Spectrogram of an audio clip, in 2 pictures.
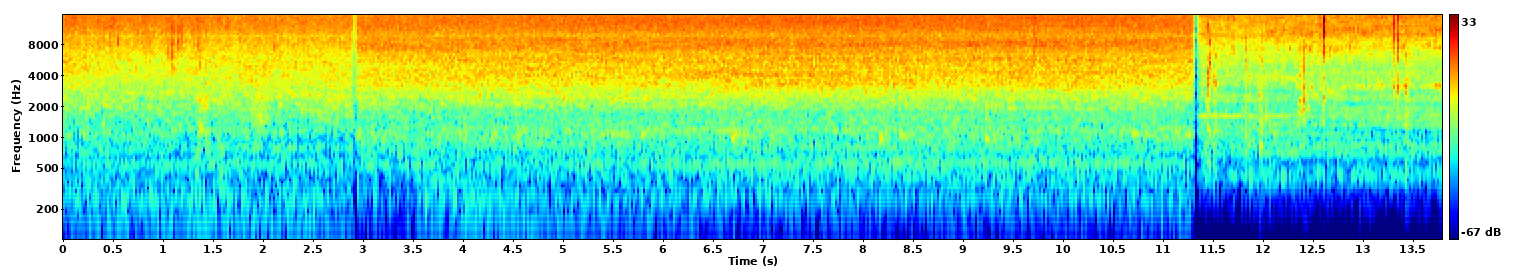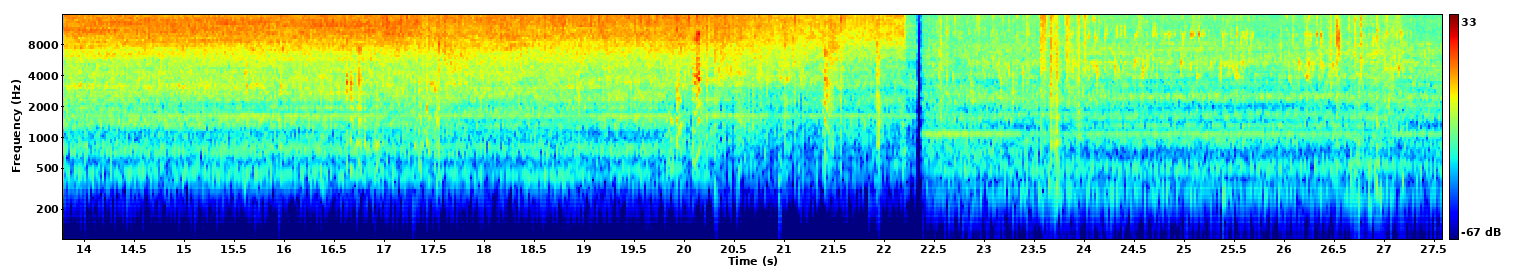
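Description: A handheld shower head sprays water in a steady rush that cuts off suddenly about eleven seconds in. After that come quieter drips and small wet clicks and splashes.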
